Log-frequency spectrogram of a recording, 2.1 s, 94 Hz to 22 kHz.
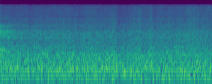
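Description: A 125cc Lance Havana Classic scooter under way: a steady rush of engine, wind and road noise, with no distinct events.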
